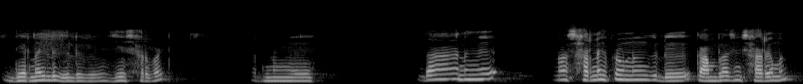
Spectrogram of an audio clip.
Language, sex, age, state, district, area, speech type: Bodo, male, 45-60, Assam, Kokrajhar, rural, spontaneous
